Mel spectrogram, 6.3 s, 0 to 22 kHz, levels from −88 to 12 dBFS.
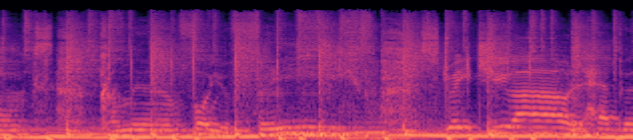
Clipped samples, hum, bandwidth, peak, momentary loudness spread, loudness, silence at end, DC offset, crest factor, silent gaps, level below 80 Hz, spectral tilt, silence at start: under 0.1%; none; 16.5 kHz; -2 dBFS; 2 LU; -15 LUFS; 0 s; under 0.1%; 12 dB; none; -24 dBFS; -5.5 dB/octave; 0 s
